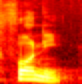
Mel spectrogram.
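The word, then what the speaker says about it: Fani: india for pony it's most people pronounce it funny but supposed to be pronounced phony uh there's nothing phony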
